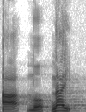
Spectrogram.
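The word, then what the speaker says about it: Adonai: On l'écrit Yud Ke Vav Ke, mais on le prononce Amonai, le deuxième nom dont je parle.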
